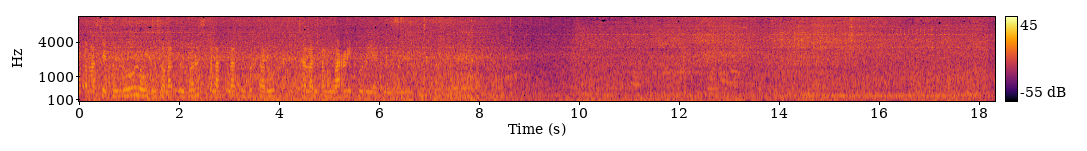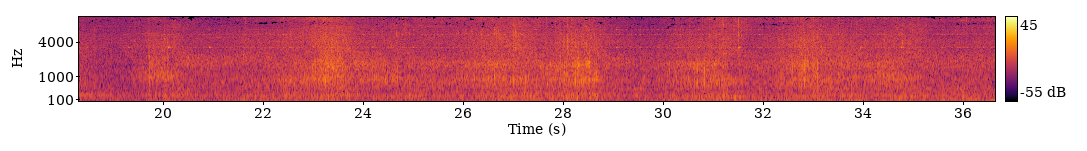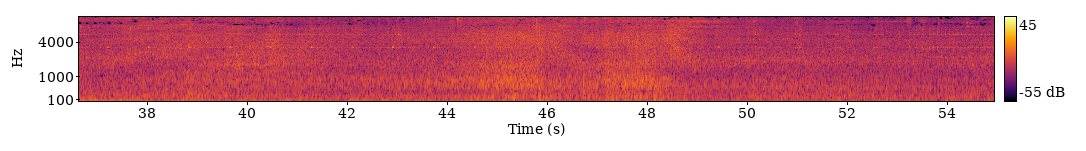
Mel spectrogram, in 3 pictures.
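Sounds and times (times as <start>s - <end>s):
buses and cars passing: 0.0s - 54.9s.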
